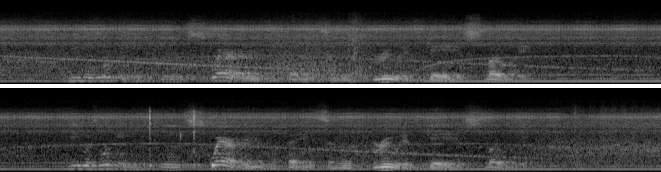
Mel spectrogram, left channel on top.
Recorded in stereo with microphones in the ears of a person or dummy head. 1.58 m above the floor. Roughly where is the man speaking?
Right.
